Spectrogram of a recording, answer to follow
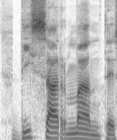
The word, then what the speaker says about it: disarmante: So when the S is in between two vowels, he's pronouncing it as it's a fricative still, but it's the S variety, rather than the Z variety.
